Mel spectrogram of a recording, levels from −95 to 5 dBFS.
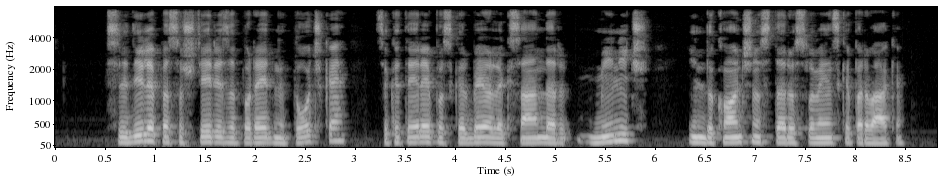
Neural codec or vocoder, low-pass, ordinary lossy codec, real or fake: none; 7.2 kHz; none; real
